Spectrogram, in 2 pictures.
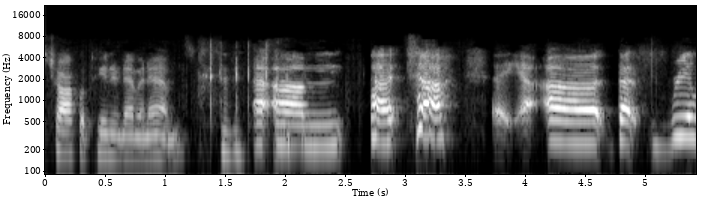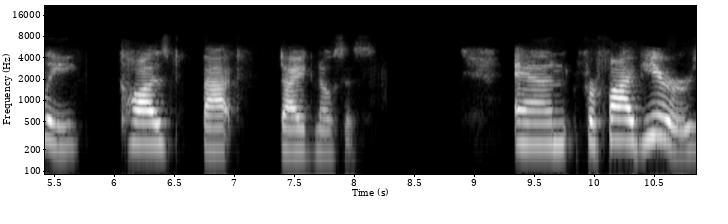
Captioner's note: laughs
